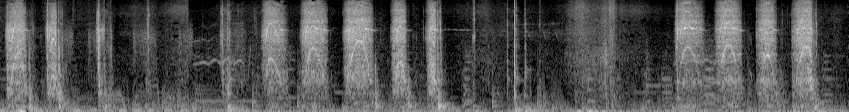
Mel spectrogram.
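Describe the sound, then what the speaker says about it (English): A power drill whirs in repeated short bursts, stopping and starting in an uneven rhythm as it bites into wood, close and loud. "Got the drill."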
